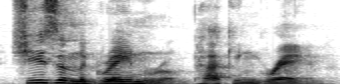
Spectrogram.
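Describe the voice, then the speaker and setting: High-pitched young girl rat, man acting it out, childish, excitable, chatty, naive, storybook read-aloud. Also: a little slow. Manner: childish, excitable, suspicious questioning.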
